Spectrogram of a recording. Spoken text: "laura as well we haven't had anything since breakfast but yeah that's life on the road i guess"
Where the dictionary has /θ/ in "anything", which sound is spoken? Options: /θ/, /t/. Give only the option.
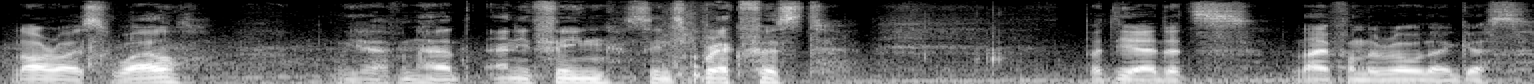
/θ/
